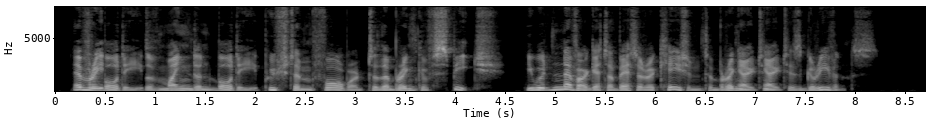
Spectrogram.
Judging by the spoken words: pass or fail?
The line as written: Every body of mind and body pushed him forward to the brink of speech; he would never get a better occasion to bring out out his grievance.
pass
